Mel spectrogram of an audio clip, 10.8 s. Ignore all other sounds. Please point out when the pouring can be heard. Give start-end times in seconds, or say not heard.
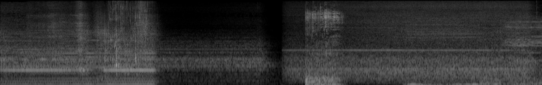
2.1-3.0, 6.1-6.9.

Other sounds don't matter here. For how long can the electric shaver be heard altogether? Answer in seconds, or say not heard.
6 s.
